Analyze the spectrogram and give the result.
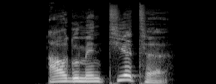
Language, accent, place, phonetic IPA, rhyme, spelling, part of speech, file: German, Germany, Berlin, [aʁɡumɛnˈtiːɐ̯tə], -iːɐ̯tə, argumentierte, adjective / verb, De-argumentierte.ogg
- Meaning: inflection of argumentieren: 1. first/third-person singular preterite 2. first/third-person singular subjunctive II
